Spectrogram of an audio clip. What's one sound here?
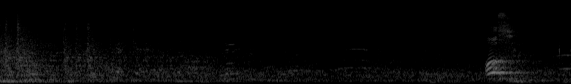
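A crowd cheers and claps in a large hall.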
